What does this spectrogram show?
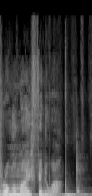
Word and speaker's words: Rongomaiwhenua: My name is Rongomaiwhenua. Oh! We've been mispronouncing you the whole time.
